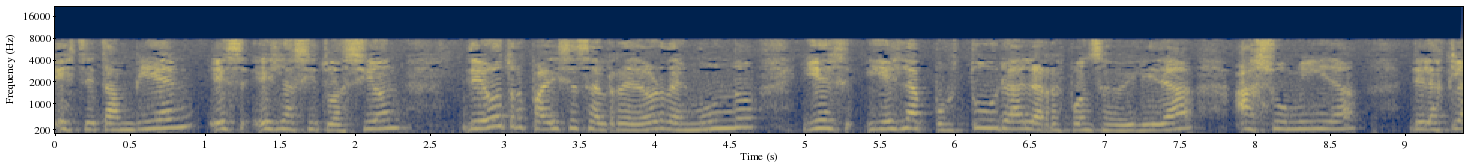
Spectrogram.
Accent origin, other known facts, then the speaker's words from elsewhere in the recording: Uruguay; como población, como pueblo uruguayo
